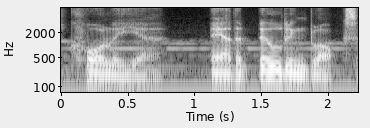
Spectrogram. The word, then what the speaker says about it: qualia: These inner experiences, raw, subjective, personal, are called qualia, pronounced qualia.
